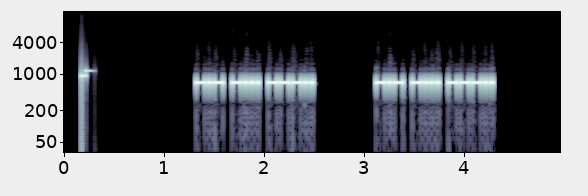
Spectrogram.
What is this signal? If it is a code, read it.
Morse code, heard as a keyed tone, about 40 wpm, 700 Hz. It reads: KB8 KB8
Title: USA Call Sign Prefixes - Repeated 2x - 40wpm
